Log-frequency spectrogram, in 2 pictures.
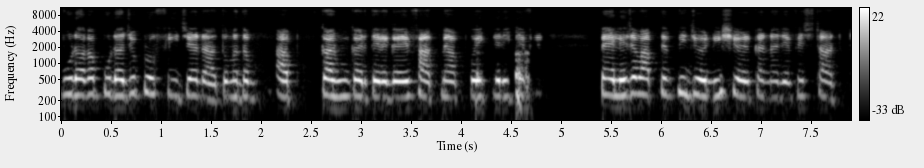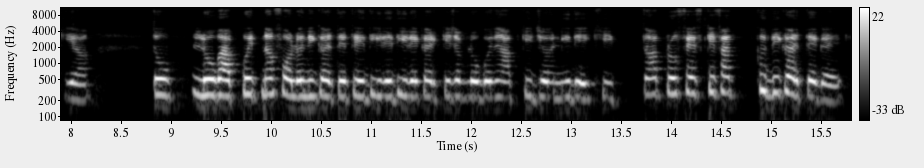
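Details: Adult woman speaking Hindi; normal speech.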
